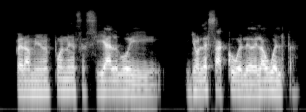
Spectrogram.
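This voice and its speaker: With a Mexican accent, a man speaks at a fairly low pitch in a monotone, flat intonation. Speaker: podcast co-host. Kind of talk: casual chat.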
